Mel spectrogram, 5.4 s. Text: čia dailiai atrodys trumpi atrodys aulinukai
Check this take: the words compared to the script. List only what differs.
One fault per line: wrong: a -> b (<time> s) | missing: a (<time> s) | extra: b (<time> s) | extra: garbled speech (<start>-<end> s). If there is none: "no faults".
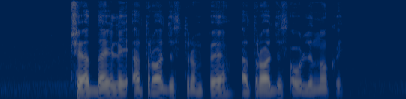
no faults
